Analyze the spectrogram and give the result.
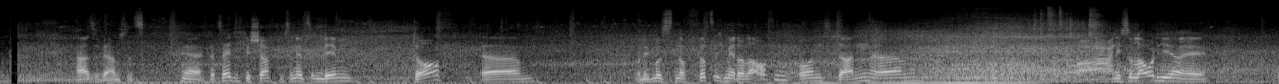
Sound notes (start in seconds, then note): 9.5 lorry noises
